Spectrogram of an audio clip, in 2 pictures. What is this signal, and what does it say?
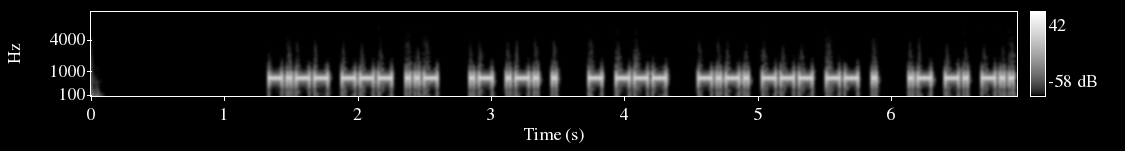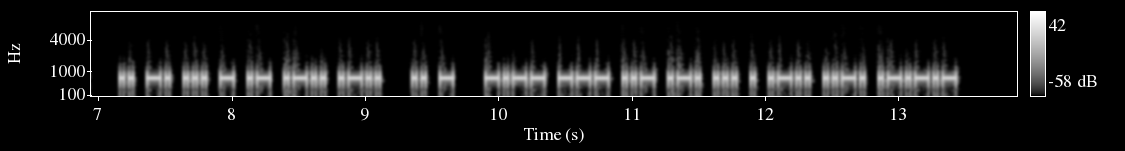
Morse code, heard as a keyed tone, about 36 wpm, 700 Hz. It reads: YOU ARE TO COME AND INSTALL IT YOURSELF.
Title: Sentences from Top 1600 Words 35wpm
